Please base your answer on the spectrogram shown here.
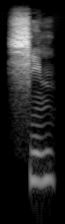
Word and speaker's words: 新: Today, we're learning 10 common Chinese words with the character xin, pronounced xin.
